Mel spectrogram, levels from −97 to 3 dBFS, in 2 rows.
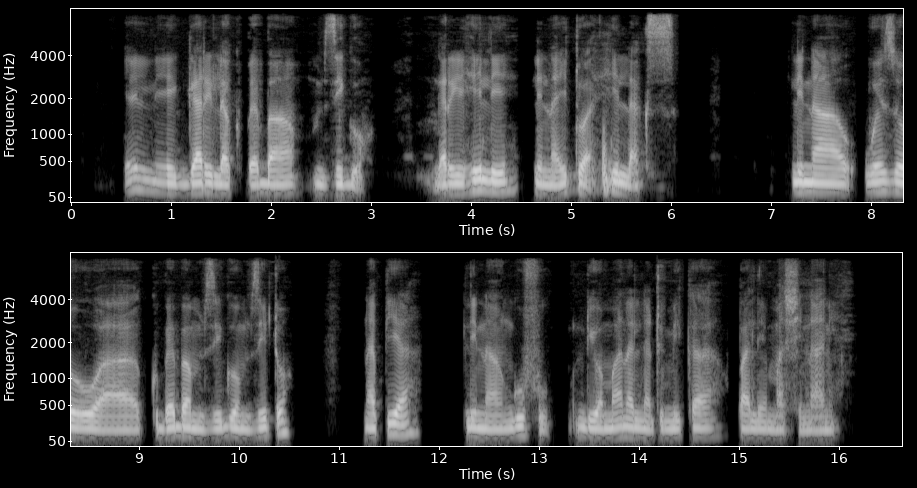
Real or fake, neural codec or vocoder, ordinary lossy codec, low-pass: real; none; AAC, 48 kbps; 7.2 kHz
